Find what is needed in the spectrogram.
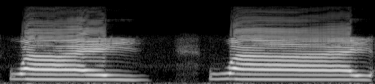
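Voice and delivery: high, loud, drawn-out why; anguished shout. Real, not acted. Gamer howling at the referee over the cancelled goal, loud.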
